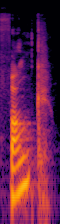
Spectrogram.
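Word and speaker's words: phonk: noticing um one of them is called uh Funk it's spelled p h o n k it's kind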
